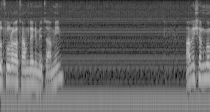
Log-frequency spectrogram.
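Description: Steady low electrical mains hum on the recording. A man's voice is heard briefly in the first second and again near the end.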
